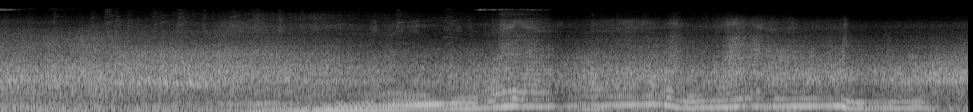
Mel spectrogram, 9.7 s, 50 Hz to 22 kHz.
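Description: Nissan GT-R's twin-turbo V6 accelerating hard away, its note climbing steadily from about two and a half seconds in. It then steps down and climbs again with upshifts around five and seven seconds in, and drops once more near the end.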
